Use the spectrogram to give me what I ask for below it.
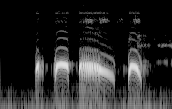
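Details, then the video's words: Spotted dove calling a mate, used as a lure: four low hooting coos, a short note, then a fuller one, then a long falling coo, and after a pause one more coo, over about two seconds. "CU GÁY GỌI BẠN | TIẾNG CHIM CU GÁY KÍCH BỔI NHANH NỔI HIỆU QUẢ"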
